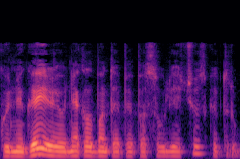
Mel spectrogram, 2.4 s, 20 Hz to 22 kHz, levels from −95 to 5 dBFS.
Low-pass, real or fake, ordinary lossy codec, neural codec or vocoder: 7.2 kHz; real; MP3, 48 kbps; none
